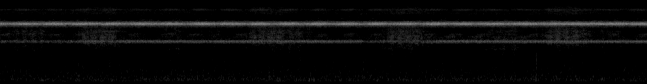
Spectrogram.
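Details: Meadow insects chirping after dark: two constant high-pitched ringing tones with buzzy swells recurring about every second and a half, steady and unchanging in loudness.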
